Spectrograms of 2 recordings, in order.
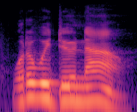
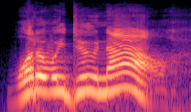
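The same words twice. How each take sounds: First: The question sounds sad and despairing. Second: The question sounds eager and excited. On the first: There seems to be no hope left. "mourning, he's gone" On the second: Something joyful has opened a new path. "He's alive. ... Same question, different inflection"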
